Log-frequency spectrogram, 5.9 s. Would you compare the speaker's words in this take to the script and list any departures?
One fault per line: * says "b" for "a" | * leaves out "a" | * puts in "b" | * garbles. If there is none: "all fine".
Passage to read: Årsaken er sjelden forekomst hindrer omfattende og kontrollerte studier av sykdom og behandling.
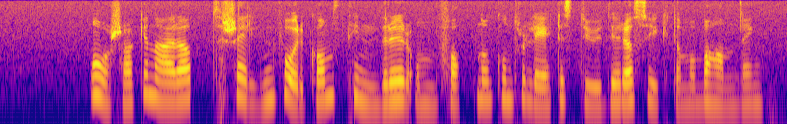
* puts in "at"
